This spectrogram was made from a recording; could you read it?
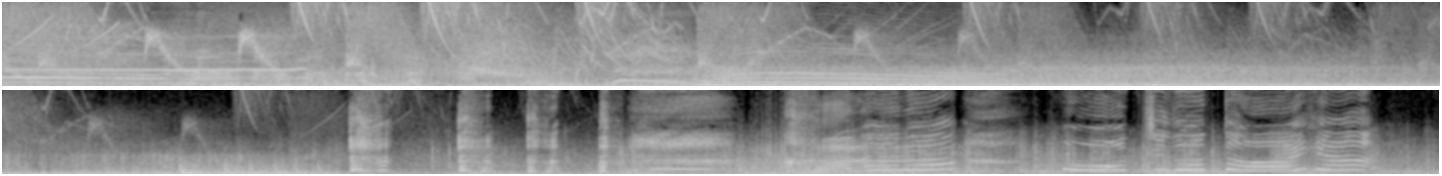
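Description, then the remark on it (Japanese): A loud, continuous roar of booming blasts with whistling tones, then a rapid series of sharp, punchy explosions in quick succession, forceful, like a barrage of shots hitting; a bullet barrage of bright lights exploding. “ドーンですって。ドーン、ドドドーンって。”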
